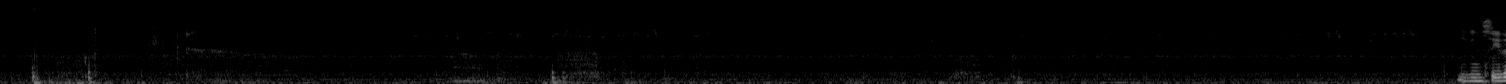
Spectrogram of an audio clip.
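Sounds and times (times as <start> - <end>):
low steady hum: 0.0 - 15.0
faint bird chirps: 3.4 - 15.0.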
